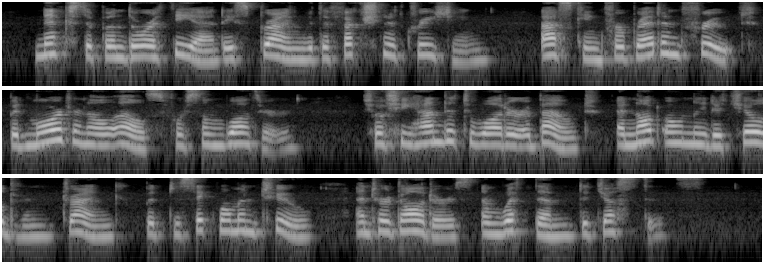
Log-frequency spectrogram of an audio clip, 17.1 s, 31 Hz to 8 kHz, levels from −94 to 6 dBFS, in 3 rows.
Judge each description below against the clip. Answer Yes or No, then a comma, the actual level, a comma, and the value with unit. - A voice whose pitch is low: No, high, 220 Hz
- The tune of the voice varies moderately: Yes, average, 3.9 semitones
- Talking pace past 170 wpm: No, average, 165 wpm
